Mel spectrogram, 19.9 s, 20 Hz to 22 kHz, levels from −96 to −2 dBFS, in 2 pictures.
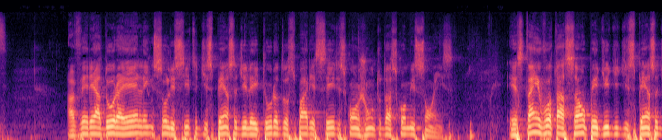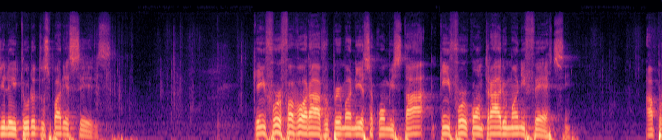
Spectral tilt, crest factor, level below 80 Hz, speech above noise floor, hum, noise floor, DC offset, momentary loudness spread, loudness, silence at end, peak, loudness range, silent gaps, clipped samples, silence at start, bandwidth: -7 dB/octave; 16 dB; -26 dBFS; 42 dB; none; -58 dBFS; under 0.1%; 13 LU; -17 LUFS; 0 s; 0 dBFS; 6 LU; none; under 0.1%; 0 s; 14 kHz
